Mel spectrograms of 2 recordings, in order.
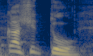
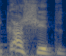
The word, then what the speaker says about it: Kaxitu: Mas a pronúncia certa é Cachito.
